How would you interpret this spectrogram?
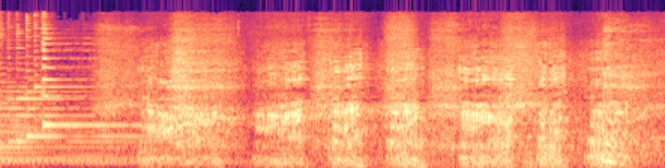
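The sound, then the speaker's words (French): A short tonal note gives way to a run of loud grunts and snorts from Henri, a pig that lives in a cellar, about five rough bursts in a steady rhythm, with no talking over them. “Alors ici, vous le savez, dans Pop Pop Pop, nous aimons les animaux, à l'image d'Henri, hein, mon cochon qui vit dans la cave et qui lui aussi aime le cinéma, souvenez-vous.”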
